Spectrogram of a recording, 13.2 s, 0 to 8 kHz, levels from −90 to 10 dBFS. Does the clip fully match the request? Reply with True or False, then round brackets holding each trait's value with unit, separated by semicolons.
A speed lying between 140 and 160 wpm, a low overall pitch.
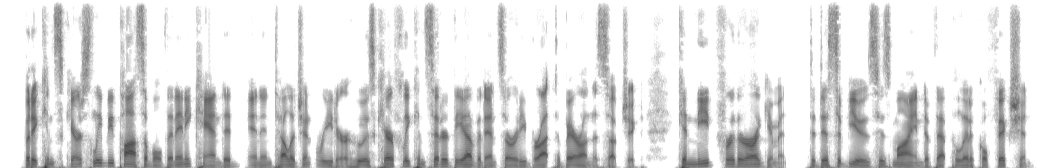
False (170 wpm; 90 Hz)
